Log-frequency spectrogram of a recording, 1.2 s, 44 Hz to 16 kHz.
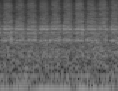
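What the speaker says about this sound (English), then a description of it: "sanding strip, and you just gently sand away." Medium flexi file sanding strip gently rubbed over a plastic 1/48 Airfix Spitfire model kit part, producing faint, soft rhythmic scratching strokes close up and quiet.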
